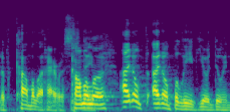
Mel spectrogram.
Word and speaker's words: Kamala: By the way, there's been a debate about pronunciation of Kamala Harris. Kamala.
